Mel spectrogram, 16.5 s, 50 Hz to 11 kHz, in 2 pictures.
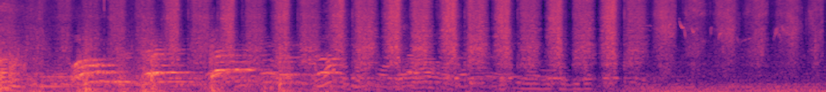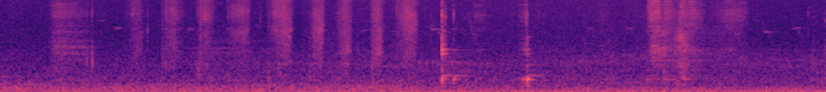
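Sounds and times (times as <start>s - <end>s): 
faint voice murmuring: 0.0s - 5.6s
paintbrush scraping across a wooden signboard: 0.0s - 16.5s.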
